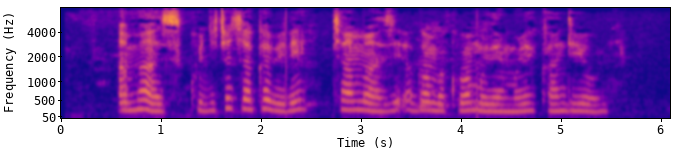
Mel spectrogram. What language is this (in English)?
Kinyarwanda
